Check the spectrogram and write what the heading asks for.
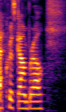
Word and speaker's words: Gambrell: Is that how you say his name? – Yeah, Chris Gambrell.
